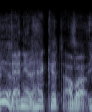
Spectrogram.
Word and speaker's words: Daniel Hackett: Ich spiele das nochmal ab. Das ist vom Euroleague, offizielle Euroleague Pronunciation Guide. – Nein. Daniel Hackett, Number Zero. – Das ist er selber. – Das ist er selber, ja, genau.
